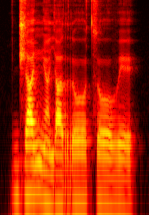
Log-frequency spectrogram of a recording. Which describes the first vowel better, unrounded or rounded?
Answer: unrounded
